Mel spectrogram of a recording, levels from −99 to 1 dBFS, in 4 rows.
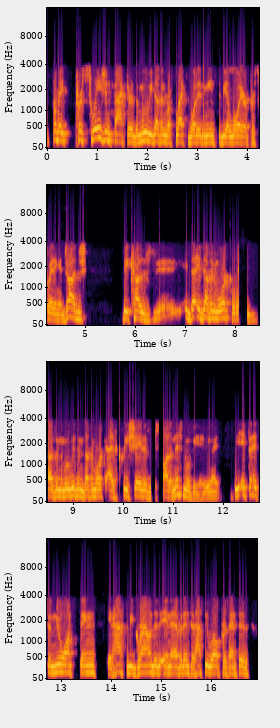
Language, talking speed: English, 215 wpm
